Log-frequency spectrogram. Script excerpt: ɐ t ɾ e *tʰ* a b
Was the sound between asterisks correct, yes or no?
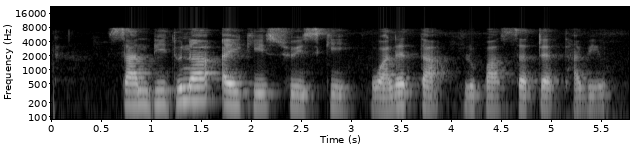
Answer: yes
